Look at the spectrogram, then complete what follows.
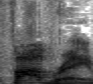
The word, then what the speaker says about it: Favre: I had the single season sack record taken down Dom's boy, Brett Favre, right? It is Favre. I just call him Favre. Just so they know I didn't butcher that.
